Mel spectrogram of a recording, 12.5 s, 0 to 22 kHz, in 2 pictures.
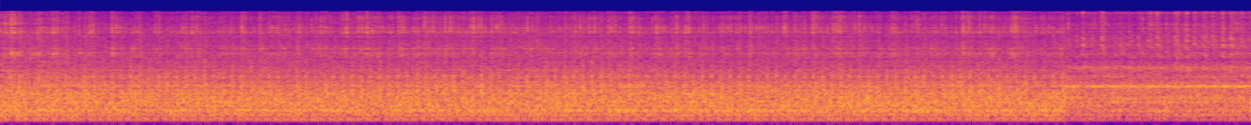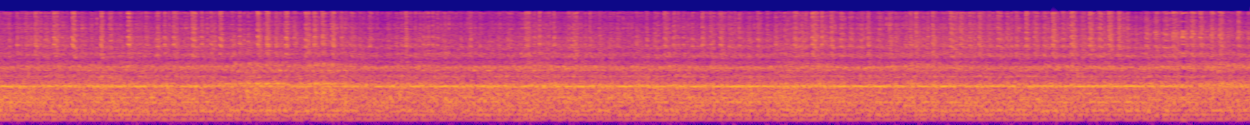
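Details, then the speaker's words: New Grizzly G0561 horizontal bandsaw, 6 TPI blade swapped for Lennox 12 TPI: motor hum then fine rapid chatter and thin ring as the blade bites; slight chatter remains, belt speed then lowered, cause unconfirmed. "hmm it's still chattering a little bit but yeah let's see what's going on"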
